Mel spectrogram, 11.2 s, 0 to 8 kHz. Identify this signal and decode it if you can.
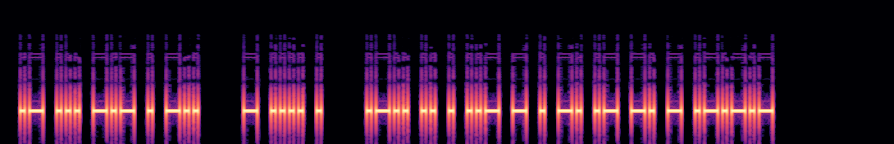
Morse code, heard as a keyed tone, about 21 wpm, 700 Hz. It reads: ASKED THE LIEUTENANT.
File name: Book One / 12-Chapter 12 - 21 WPM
